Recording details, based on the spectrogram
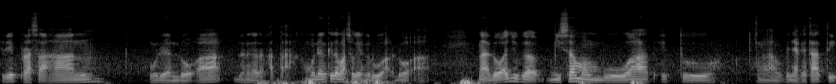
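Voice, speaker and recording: A man speaks at a moderate pace in a fairly low pitch. Noticeable background noise runs underneath. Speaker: motivational vlogger. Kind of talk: casual spiritual talk. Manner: casual, hesitant with fillers.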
